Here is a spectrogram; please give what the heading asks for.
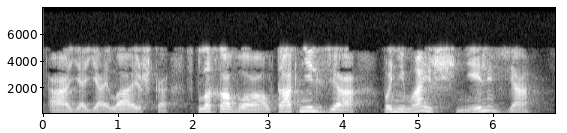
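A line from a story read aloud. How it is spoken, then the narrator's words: Gentle scolding. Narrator (Russian): ласково выговаривать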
